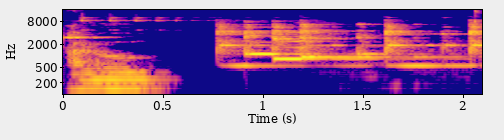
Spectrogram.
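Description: A man's speech breaks off about half a second in; after a brief gap, a bright marimba-like melody of quick, clear notes plays on its own, ringtone-style.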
